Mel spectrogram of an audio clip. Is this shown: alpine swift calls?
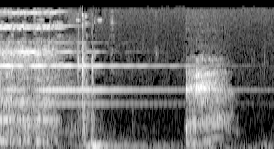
no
